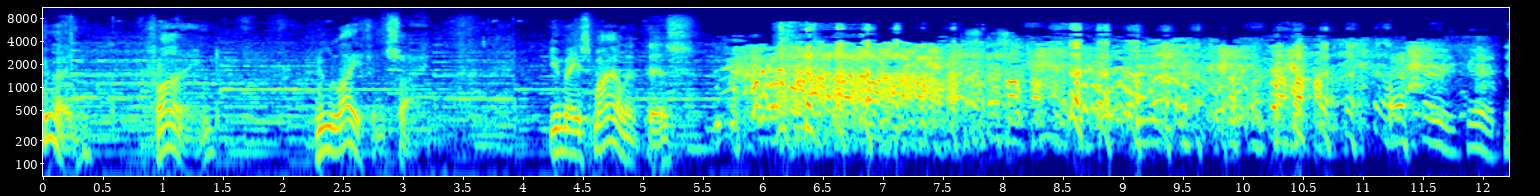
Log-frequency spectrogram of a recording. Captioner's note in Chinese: 笑聲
